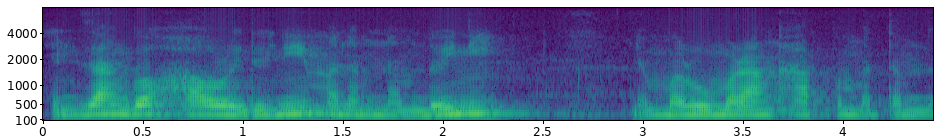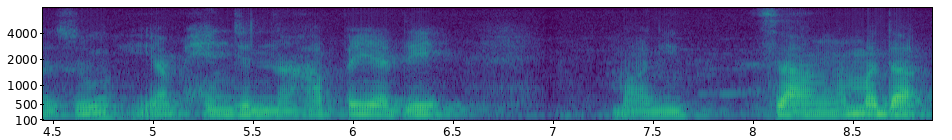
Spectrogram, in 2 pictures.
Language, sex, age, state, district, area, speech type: Manipuri, male, 30-45, Manipur, Thoubal, rural, spontaneous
